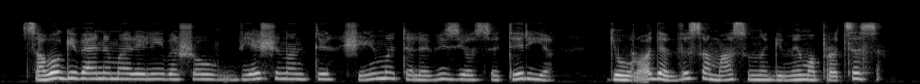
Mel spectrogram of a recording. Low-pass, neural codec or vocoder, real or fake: 7.2 kHz; none; real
